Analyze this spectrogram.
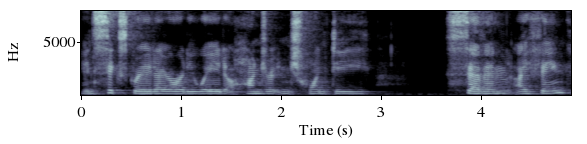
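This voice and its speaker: A woman's ordinary speaking voice with an American accent, medium in pitch, at a moderate pace with fairly even intonation. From Connecticut, US. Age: 60s. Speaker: video blogger. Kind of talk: personal testimony.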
